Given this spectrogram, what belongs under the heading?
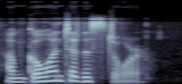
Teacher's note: I think I emphasized going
